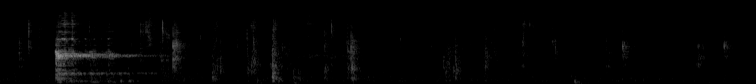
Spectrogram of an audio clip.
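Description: Kittens romping with toys and a cardboard scratcher: a sharp knock about half a second in that rings briefly, then scattered light clicks, taps and scratches that thin out.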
